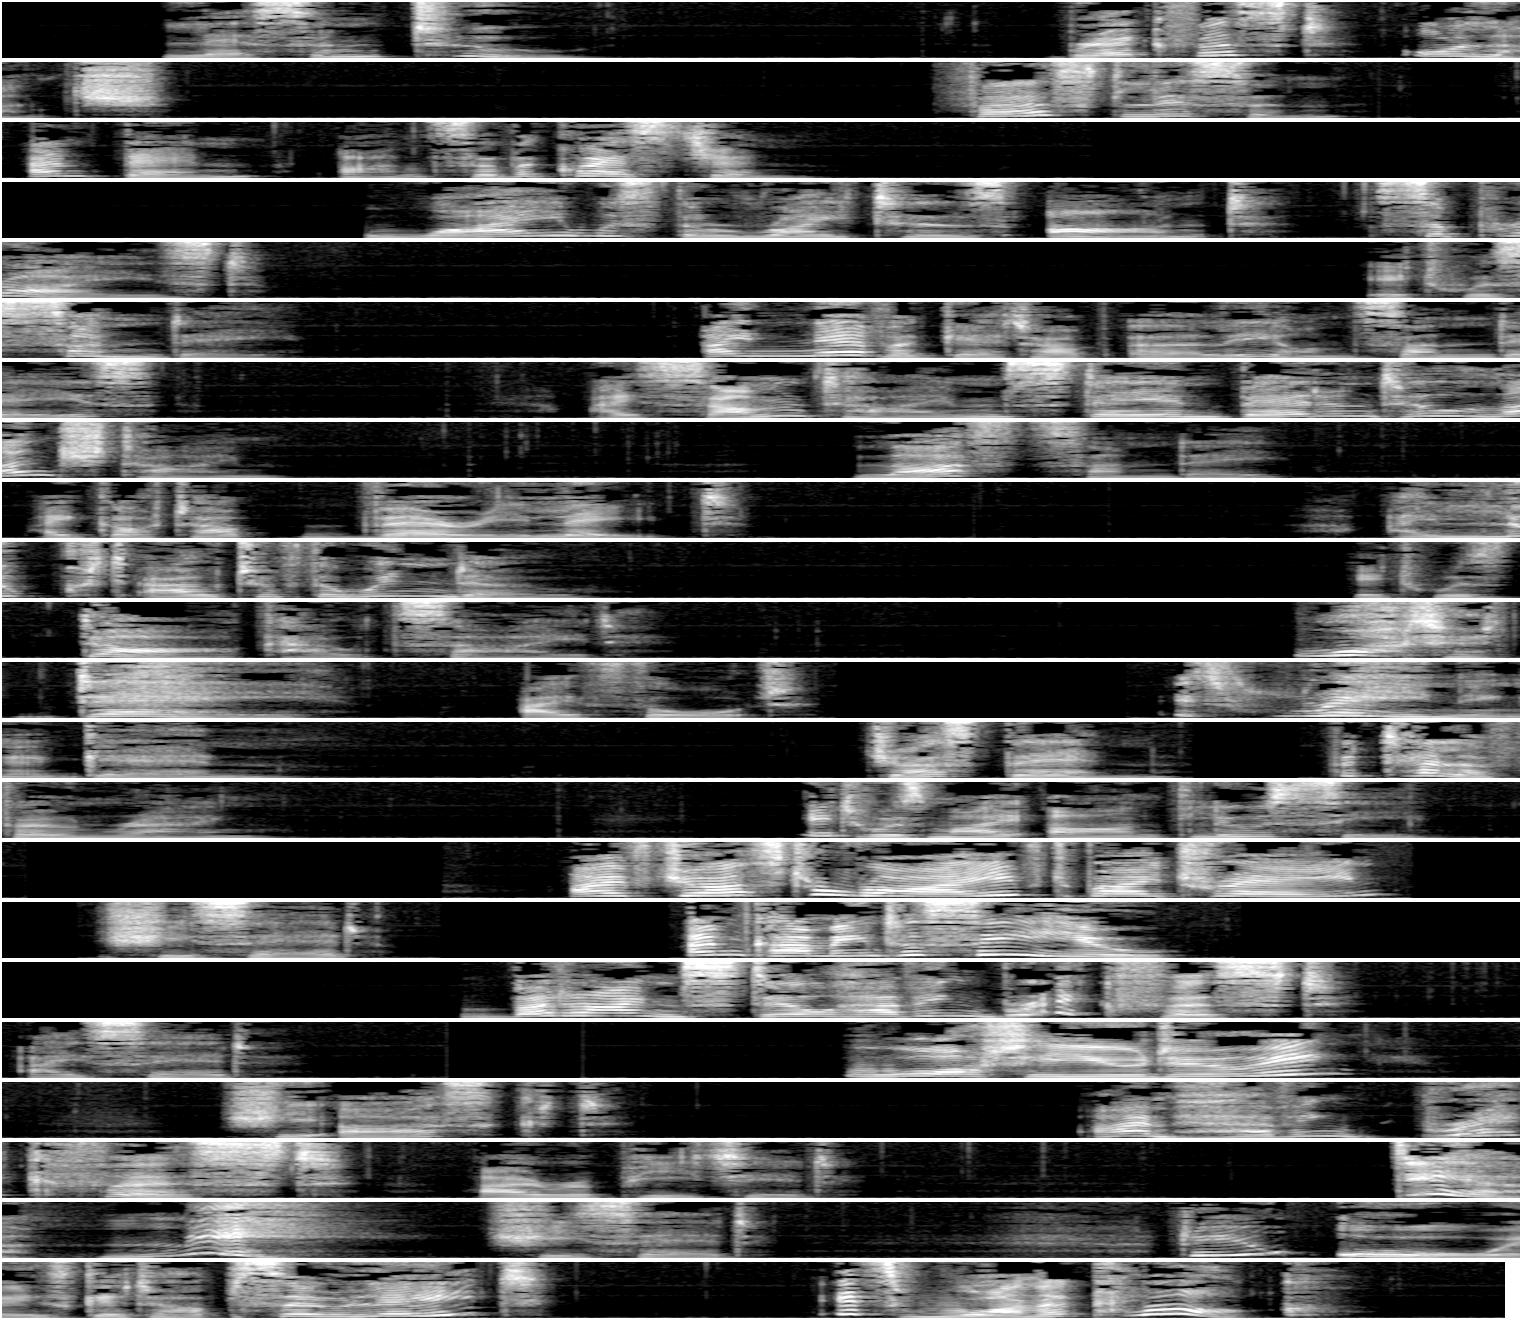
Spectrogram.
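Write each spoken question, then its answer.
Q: Why was the writer's aunt surprised?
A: Because the writer was still having breakfast at 1 o'clock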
